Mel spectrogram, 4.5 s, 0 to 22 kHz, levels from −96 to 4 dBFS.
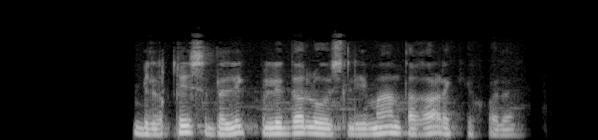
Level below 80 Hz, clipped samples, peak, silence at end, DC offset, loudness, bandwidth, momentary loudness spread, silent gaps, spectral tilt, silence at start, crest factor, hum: -64 dBFS; under 0.1%; -8 dBFS; 0.6 s; under 0.1%; -24 LUFS; 7.8 kHz; 14 LU; none; -7 dB/octave; 1 s; 16 dB; none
